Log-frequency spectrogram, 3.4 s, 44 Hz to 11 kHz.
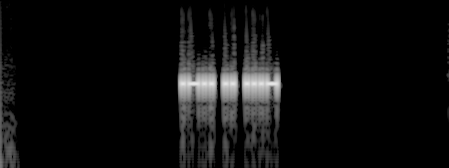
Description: Morse code, heard as a keyed tone, about 46 wpm, 700 Hz. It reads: LIV
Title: USA Common Names - Max 4 Letters - 45wpm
